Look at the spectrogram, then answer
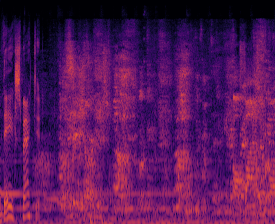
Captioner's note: crying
